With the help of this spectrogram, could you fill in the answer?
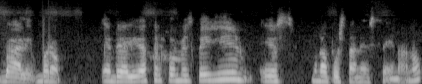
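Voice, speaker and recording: With a Spanish accent, a woman speaks at a moderate pace and a medium pitch. Her pitch varies in an ordinary way, and the sound is dry and close with no echo. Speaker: home staging professional. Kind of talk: interview.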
